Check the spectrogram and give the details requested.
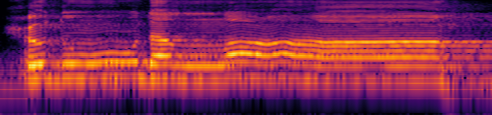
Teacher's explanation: اللہ کے لام کو منہ بھر کے پڑھیں گے، یعنی کہ پر کر کے پڑھیں گے، اس لیے کہ اللہ کے لام سے پہلے زبر ہے، اور اللہ کے لام سے پہلے زبر ہوتا ہے تو اس اللہ کے لام کو پر کر کے پڑھتے ہیں، منہ بھر کے پڑھتے ہیں۔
